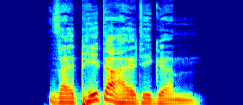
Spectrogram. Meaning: strong dative masculine/neuter singular of salpeterhaltig
- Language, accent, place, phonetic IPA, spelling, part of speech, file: German, Germany, Berlin, [zalˈpeːtɐˌhaltɪɡəm], salpeterhaltigem, adjective, De-salpeterhaltigem.ogg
